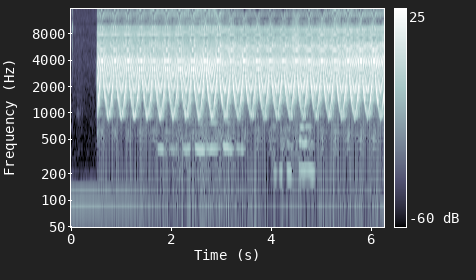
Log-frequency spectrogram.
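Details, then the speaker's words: Scantronic 9448+ intruder alarm set with no entry delay, so moving past the PIR instantly triggers a loud siren sweeping up and down about four times a second, working correctly; the Ventcroft strobe's tube is burned out. "Now if I move, it's not on entry delay, so if I move, it'll instantly go off."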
